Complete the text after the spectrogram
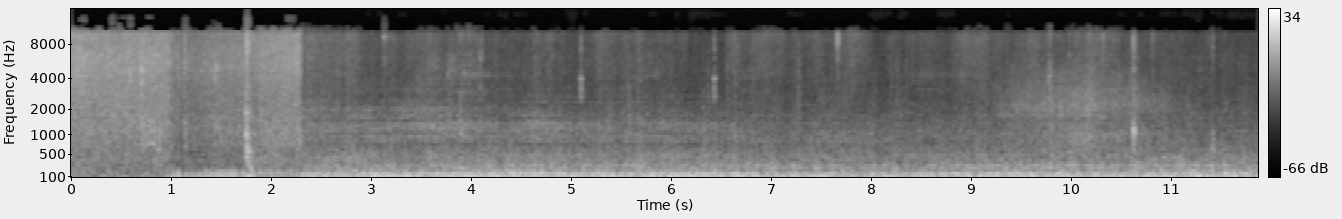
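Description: A car engine rumbles steadily from inside a moving car.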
